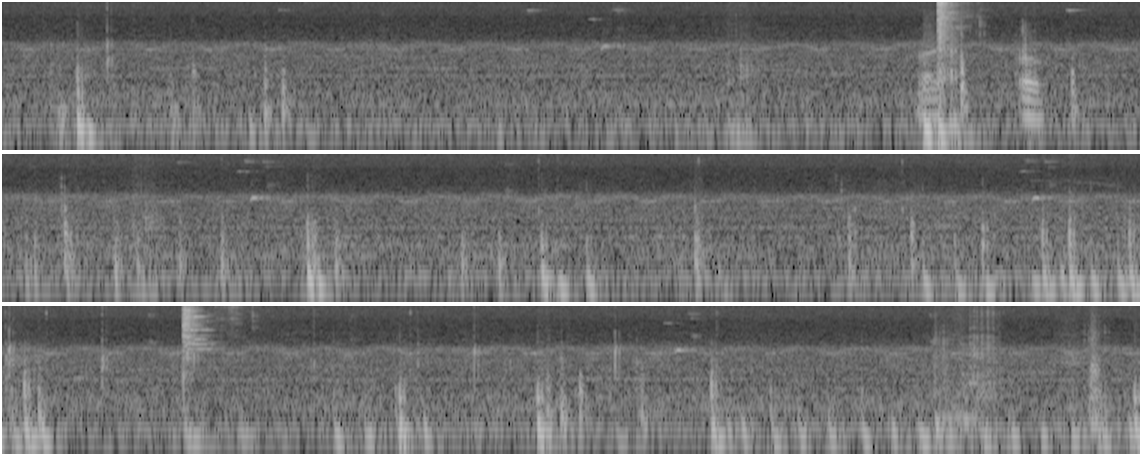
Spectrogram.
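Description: A pickaxe chips at stone with short tapping knocks.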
